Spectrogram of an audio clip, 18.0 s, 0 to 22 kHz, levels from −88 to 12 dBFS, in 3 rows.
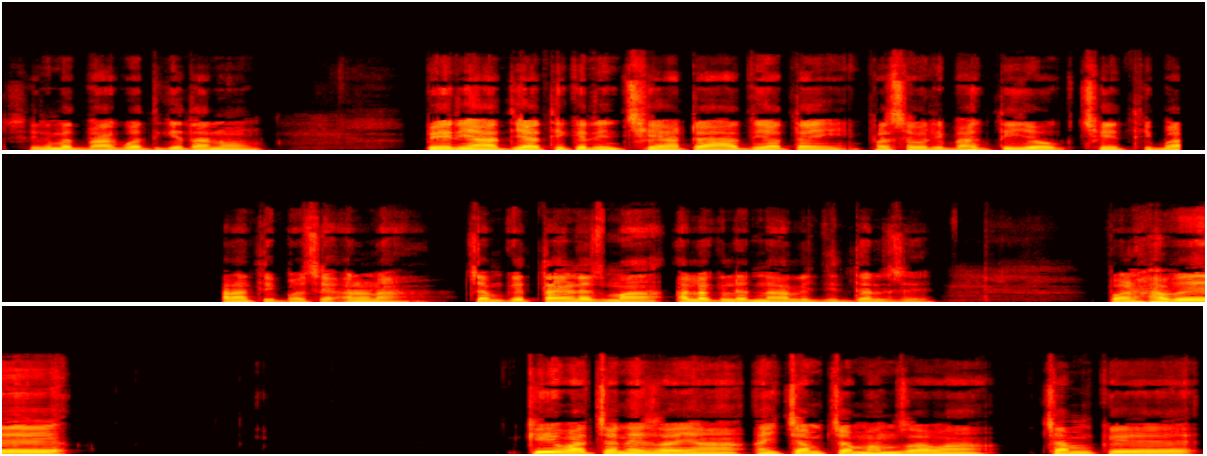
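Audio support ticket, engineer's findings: Whole clip: gritty, lispy treble on the speech, plainly audible. Likely HE-AAC compression: upper band rebuilt by spectral band replication, copied up from lower bands, so harmonics don't line up. Nothing above 14.9 kHz, fits a low bitrate, around 24 kbps.

5.89 to 7.12 s: audio dropout to silence right after "یوگ چھ سیں", about 1.23 s of silence, no room tone. Likely input lost upstream (device or link) while the encoder kept writing silence; that stretch of speech is gone.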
